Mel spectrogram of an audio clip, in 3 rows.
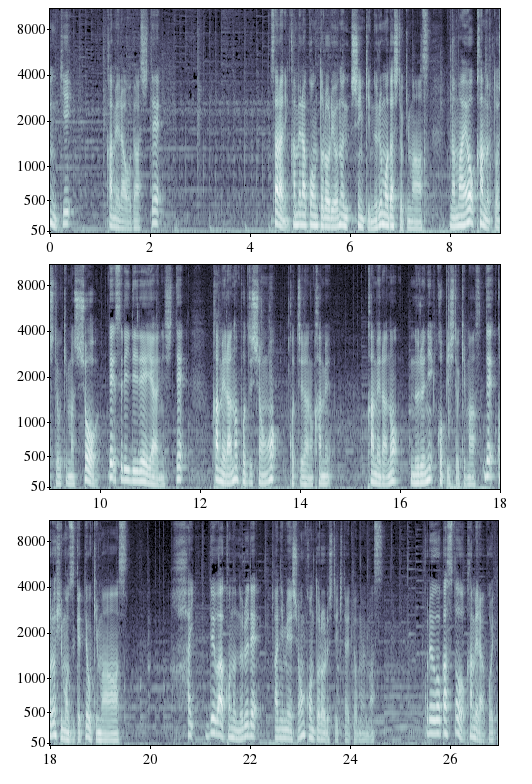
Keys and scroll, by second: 7.4 Return, 7.6-8.6 typing, 8.7 Return, 12.3 p, 13.2 ctrl+c, 17.0 ctrl+v, 22.4 p.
